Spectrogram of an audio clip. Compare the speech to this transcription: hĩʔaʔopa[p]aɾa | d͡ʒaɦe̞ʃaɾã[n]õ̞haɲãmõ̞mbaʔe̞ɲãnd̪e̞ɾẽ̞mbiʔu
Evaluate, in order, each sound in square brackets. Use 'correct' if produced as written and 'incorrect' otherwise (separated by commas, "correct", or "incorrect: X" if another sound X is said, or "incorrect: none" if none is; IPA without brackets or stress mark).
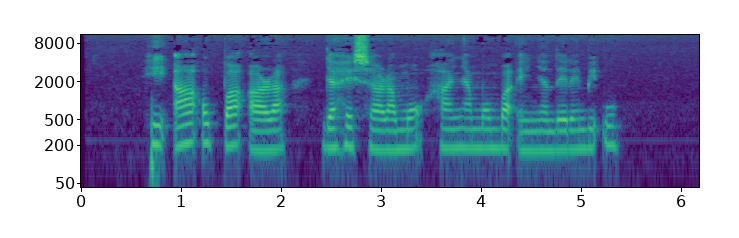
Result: incorrect: ʔ, incorrect: m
